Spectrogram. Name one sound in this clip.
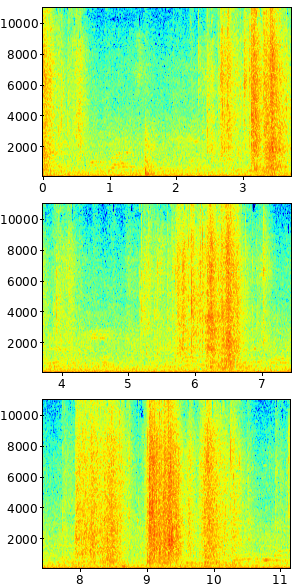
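Plastic card sleeves and packs rustle and crinkle as they are handled.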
